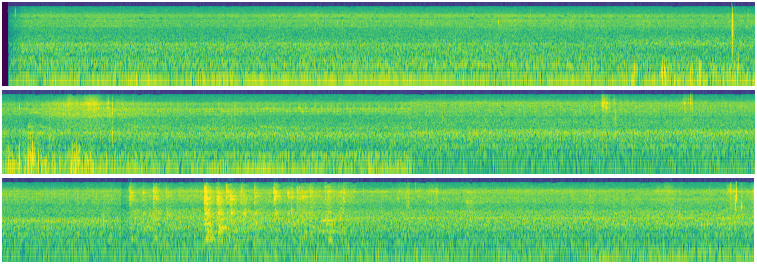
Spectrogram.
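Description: A steady low engine hum over outdoor background noise; the hum drops to a lower pitch about halfway through, and a few short clicks and knocks come in the later part.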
